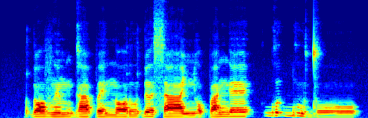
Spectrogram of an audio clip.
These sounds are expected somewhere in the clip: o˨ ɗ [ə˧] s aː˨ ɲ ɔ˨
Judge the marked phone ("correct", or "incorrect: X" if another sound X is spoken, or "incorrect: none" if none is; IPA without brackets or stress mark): correct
